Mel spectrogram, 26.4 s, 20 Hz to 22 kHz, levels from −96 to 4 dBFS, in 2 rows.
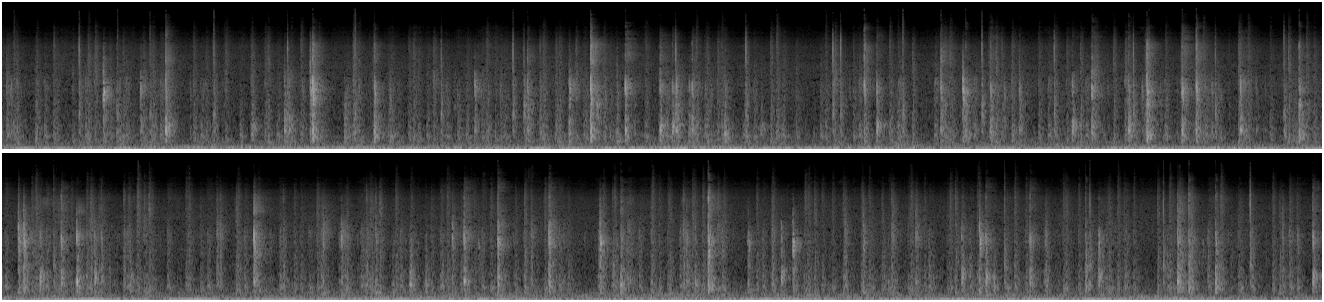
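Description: At 21.81 s and again at 23.70 s a single sharp click cuts through the audio, each likely from dropped samples: a fraction of a millisecond skipped, so the waveform jumps abruptly. Unlike a dropout, no audible gap or silence follows, only the instantaneous tick.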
